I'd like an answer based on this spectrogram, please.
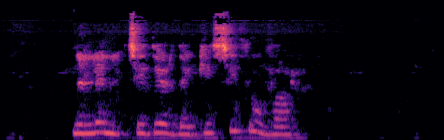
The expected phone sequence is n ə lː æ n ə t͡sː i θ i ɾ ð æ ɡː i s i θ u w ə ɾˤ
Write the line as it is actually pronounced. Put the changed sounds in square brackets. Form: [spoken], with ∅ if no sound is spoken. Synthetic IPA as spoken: n ə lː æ n ə t͡sː i [ð] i ɾ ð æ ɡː i s i θ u [v] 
